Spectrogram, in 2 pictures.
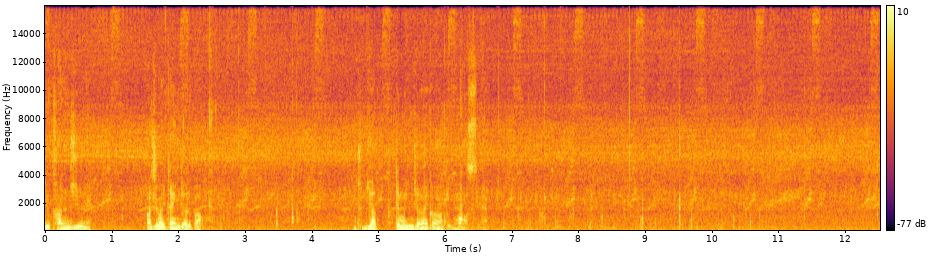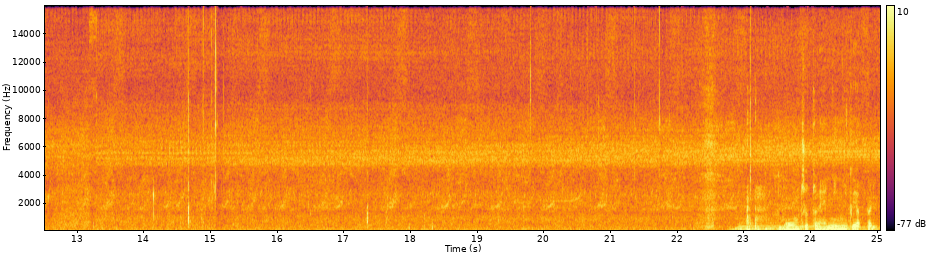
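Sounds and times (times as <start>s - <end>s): insects chirring: 0.0s - 17.9s.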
